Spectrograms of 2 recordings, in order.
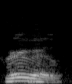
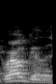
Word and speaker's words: Grogu: Oh, I call it Guru. Like Grogu is how you pronounce it.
